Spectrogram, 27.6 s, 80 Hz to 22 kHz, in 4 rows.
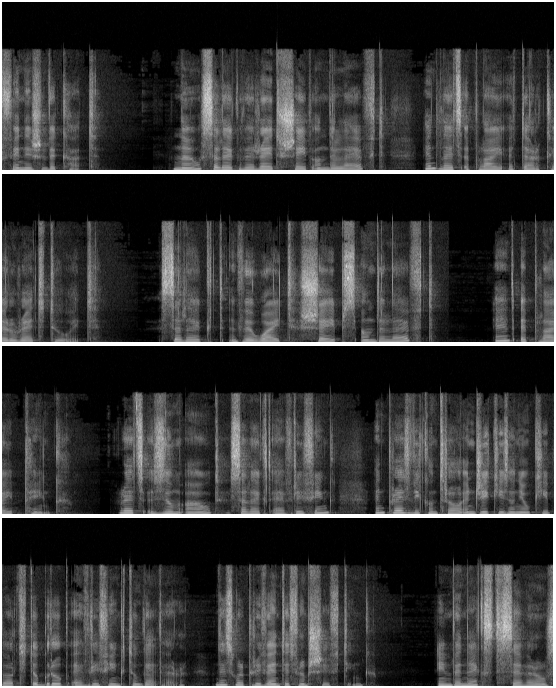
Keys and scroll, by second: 14.7 ctrl+0, 18.7 ctrl+g.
